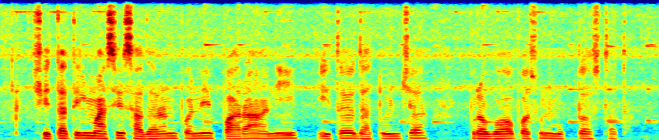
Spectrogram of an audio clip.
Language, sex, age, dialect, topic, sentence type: Marathi, male, 25-30, Standard Marathi, agriculture, statement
